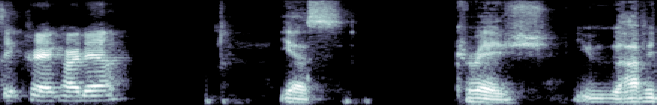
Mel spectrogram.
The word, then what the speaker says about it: Craige Hardel: Craig Hart Dale he is up there for nothing right put up your mutant all right that's how you pronounce it Craig hard out yes Krish you have a just about right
